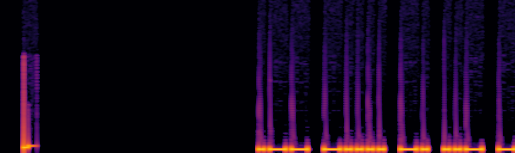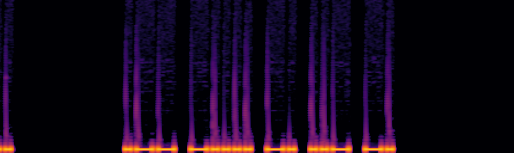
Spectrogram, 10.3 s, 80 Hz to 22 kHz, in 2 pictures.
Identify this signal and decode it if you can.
Morse code, heard as a keyed tone, about 22 wpm, 700 Hz. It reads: W6NUN W6NUN
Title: USA Call Signs - 5 Characters - Repeated 2x - 22wpm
